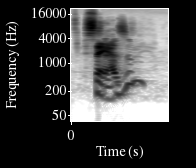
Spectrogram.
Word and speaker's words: Sa5m: How do you pronounce that? – Sasm. – Why is the five in there? – The five is silent.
